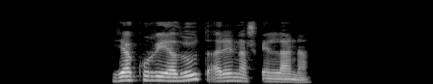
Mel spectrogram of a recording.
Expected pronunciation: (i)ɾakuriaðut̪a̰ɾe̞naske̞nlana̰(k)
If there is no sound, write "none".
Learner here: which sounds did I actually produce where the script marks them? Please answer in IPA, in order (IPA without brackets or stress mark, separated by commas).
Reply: i, none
